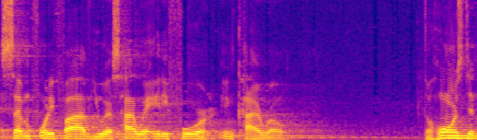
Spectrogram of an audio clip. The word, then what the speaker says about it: Cairo: And only in the state of Georgia could we pronounce Cairo as Cairo. Cairo.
